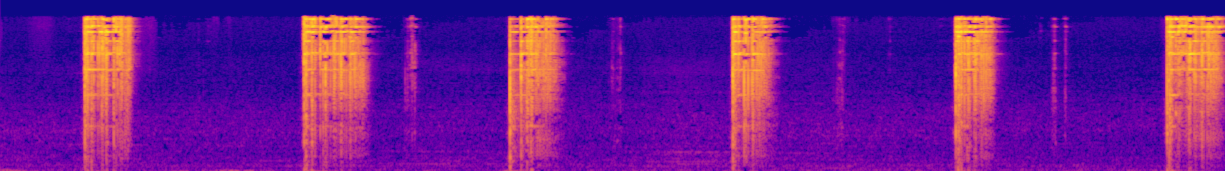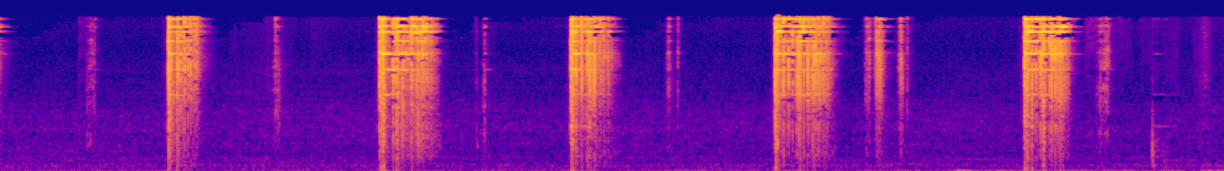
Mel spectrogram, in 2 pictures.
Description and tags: dropping spoon on linoleum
